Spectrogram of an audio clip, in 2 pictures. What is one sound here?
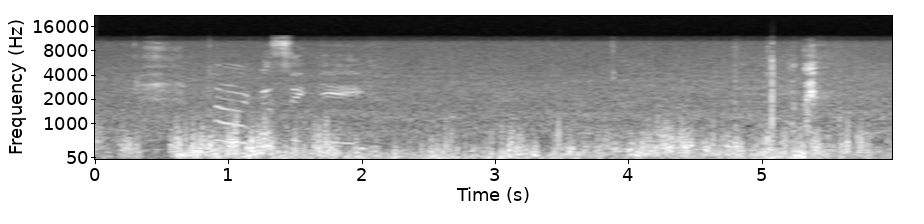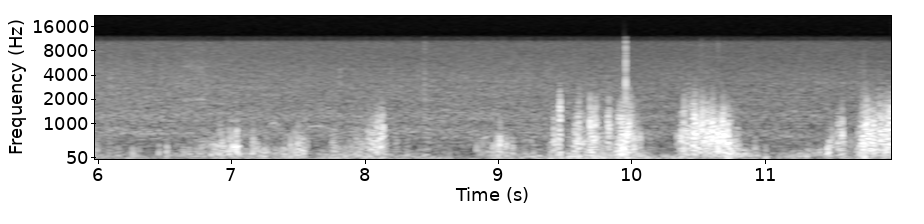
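A young child laughs and shouts playfully.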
